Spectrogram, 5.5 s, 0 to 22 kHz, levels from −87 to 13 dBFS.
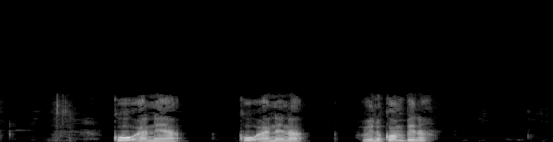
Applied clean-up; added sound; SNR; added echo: none; none; none; none.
